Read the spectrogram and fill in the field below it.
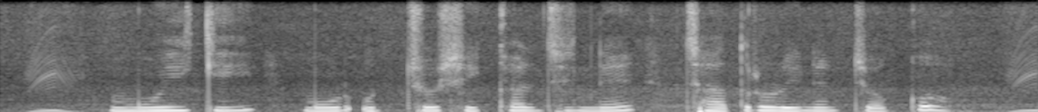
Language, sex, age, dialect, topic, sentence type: Bengali, female, 18-24, Rajbangshi, banking, statement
